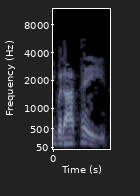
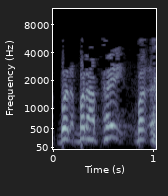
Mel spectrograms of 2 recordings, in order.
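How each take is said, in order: First: Said in the usual way. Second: Emphatic, louder. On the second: Shown as a demonstration. Telling the audience his kids' treat cost him, emphatic. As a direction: punch it out high and loud, half laughing.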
